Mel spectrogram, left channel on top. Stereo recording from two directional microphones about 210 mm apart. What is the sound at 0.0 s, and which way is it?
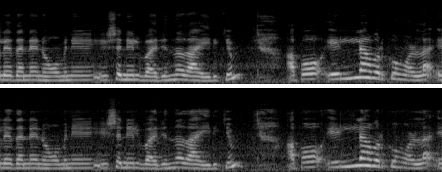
Speech, 5° left (ahead or behind).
